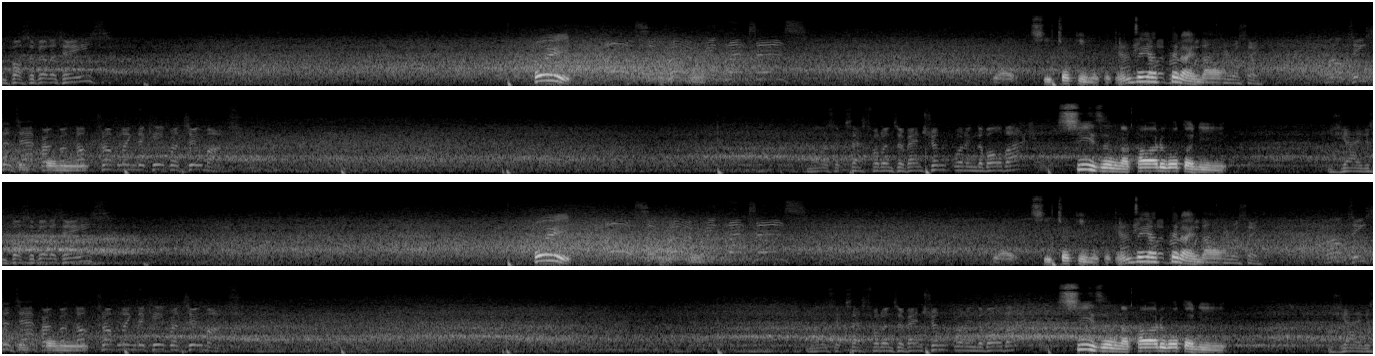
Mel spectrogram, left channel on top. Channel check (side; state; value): both; normal; correlation 0.88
